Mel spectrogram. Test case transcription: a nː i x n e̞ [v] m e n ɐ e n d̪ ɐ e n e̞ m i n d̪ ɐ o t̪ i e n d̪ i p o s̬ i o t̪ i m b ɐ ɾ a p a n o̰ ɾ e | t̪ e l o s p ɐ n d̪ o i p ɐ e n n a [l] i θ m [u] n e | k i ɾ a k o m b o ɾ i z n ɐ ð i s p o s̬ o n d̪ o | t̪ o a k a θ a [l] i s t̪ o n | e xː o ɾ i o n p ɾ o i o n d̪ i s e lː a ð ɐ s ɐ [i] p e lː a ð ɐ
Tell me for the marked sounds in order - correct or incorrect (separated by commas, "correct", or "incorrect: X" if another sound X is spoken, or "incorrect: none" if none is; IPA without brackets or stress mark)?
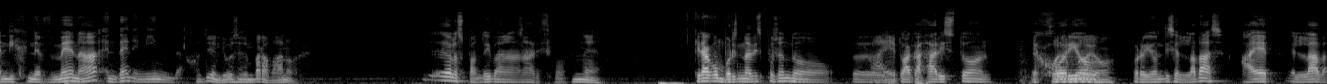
correct, incorrect: ɾ, incorrect: o, incorrect: ɾ, incorrect: e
